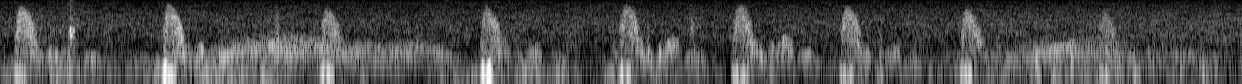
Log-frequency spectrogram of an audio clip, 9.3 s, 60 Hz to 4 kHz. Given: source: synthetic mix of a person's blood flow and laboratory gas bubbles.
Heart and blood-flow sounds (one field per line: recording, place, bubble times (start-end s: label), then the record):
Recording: Doppler ultrasound of blood flow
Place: subclavian vein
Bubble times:
0.51-0.60 s: bubbles
From the record:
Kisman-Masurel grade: 112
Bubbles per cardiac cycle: 1 to 2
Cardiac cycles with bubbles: 1 to 10%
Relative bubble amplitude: moderate (0.250 to 0.450)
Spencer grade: 1 (occasional bubble signal discernible with the cardiac motion signal, with majority of cardiac periods free of bubbles)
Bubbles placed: anywhere in the cardiac cycle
